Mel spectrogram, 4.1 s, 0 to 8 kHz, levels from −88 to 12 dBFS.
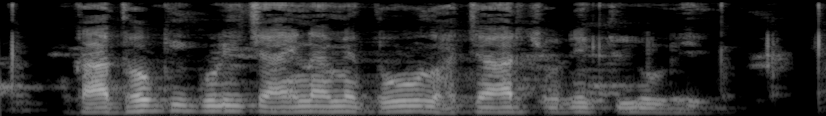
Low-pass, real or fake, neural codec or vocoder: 7.2 kHz; fake; vocoder, 24 kHz, 100 mel bands, Vocos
